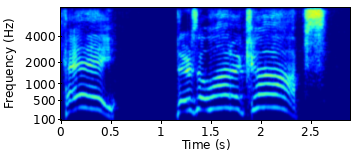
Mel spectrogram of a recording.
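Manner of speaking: put-on, very high, urgent yelling. Retelling pulling up beside a friend's car to warn them, retelling a yell. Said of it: "I'm like yelling like".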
